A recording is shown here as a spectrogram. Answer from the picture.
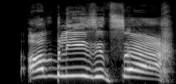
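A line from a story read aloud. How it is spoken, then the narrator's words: Screaming. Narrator (Russian): завопил Джим Бакановский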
